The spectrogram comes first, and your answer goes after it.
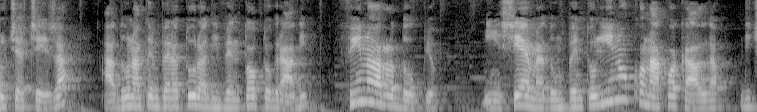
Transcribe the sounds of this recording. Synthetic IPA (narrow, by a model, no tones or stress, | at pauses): ut͡ʃeat͡ʃːɛːzaa̰d̪unat̪empeɾat̪uːɾad̪ivent̪ɔt̪ːoɡɾaːd̪ifinoarad̪ːopːjo | insjɛːmead̪umpent̪oliːnokonakːwakald̪ad̪it͡ʃ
